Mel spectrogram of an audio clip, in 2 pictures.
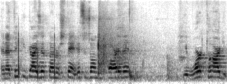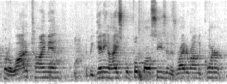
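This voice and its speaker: A man's raised, projected voice, high in pitch and very fast, with audible room echo and noticeable background noise. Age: 60s. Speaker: football coach. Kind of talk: motivational speech to players. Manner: animated.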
